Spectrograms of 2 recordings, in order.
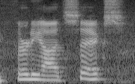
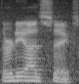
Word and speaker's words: .30-06: you'll say 308 and if it's a 30 odd 6 that's how you say it 30 odd 6. it's actually written 0.30-06 but because it was developed back in 1906 the odd years as they call them a u g h t or o-u-g-h-t that's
